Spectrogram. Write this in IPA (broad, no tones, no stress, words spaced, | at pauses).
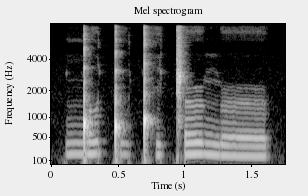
ŋ͡ǃʊ ǃṳǃʰɪǁə˞ ŋə˞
